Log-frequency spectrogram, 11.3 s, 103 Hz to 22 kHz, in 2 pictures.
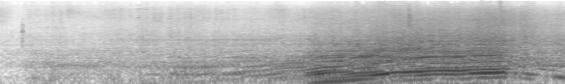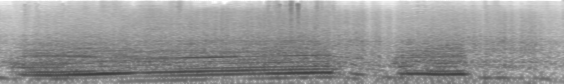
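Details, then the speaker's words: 1967 Porsche 912 on first test drive with newly installed 2.1-liter engine; occupants say it feels very different, powerful and smooth. Even flat-four pulling cleanly through the gears, tone rising with each shift, no misses or knocks: healthy engine under acceleration. "Yeah. So different. Man, it really sounds good. It's like so smooth."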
